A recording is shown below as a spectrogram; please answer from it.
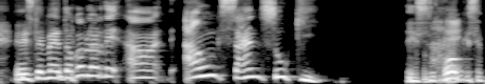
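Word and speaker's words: Aung San Suu Kyi: okay Bueno entonces este me tocó hablar de a sanuki es que se pronuncia así pero es un personaje interesante porque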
